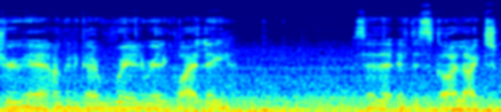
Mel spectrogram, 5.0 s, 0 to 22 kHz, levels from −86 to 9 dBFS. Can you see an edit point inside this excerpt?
no; 0 cuts

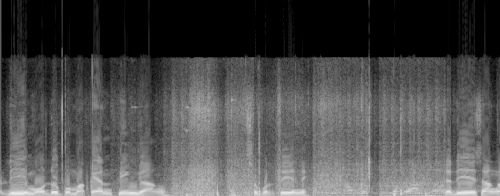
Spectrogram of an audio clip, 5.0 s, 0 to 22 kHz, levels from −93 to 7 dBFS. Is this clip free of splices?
yes; 0 cuts

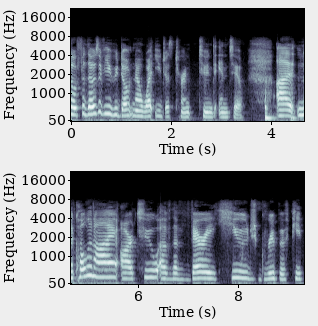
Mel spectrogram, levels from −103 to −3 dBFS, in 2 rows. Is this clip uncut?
yes; 0 cuts

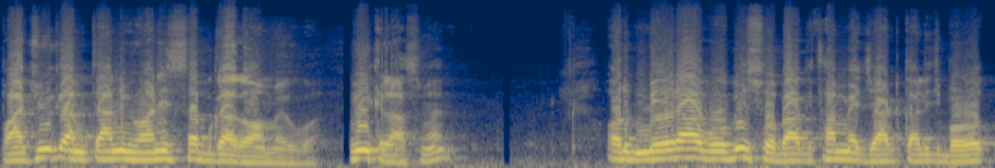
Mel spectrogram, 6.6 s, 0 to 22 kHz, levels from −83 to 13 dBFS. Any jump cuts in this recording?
yes; 1 cut; at 2.3 s

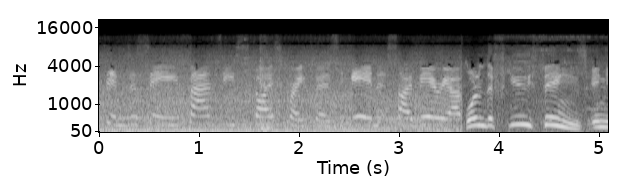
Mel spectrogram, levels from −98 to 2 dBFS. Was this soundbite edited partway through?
yes; 1 cut; at 3.6 s

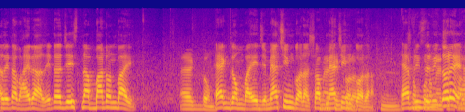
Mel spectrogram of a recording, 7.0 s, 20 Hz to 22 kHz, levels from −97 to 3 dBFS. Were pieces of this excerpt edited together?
no; 0 cuts

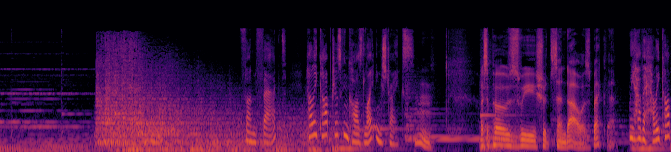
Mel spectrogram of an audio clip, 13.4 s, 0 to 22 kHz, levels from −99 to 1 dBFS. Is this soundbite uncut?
no; 1 cut; at 1.7 s

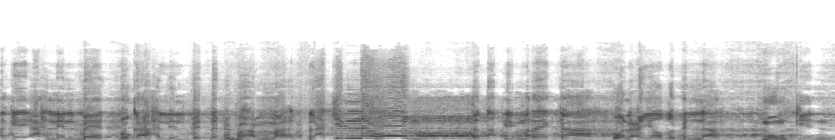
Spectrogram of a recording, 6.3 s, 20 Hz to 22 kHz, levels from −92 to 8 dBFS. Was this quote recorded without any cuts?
no; 1 cut; at 1.1 s

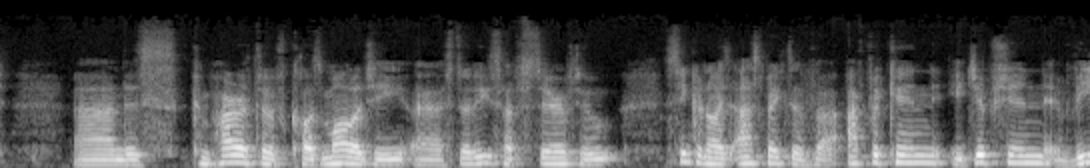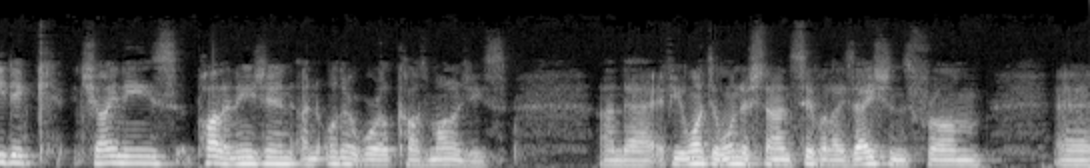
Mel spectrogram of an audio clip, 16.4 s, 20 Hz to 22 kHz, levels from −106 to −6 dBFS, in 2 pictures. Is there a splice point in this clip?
yes; 1 cut; at 8.1 s

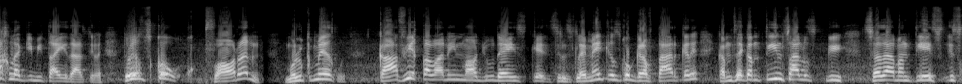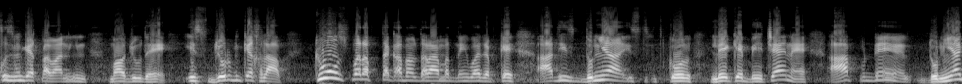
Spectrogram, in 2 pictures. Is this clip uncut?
yes; 0 cuts

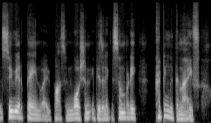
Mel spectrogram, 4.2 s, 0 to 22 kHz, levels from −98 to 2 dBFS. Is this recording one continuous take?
yes; 0 cuts

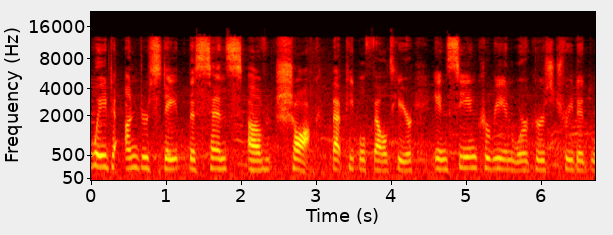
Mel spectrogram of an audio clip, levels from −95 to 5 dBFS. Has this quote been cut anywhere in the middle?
no; 0 cuts

